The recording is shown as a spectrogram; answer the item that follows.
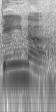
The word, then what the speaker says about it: Dana: Don't bother trying to get out, Dana. It's pronounced Dana.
